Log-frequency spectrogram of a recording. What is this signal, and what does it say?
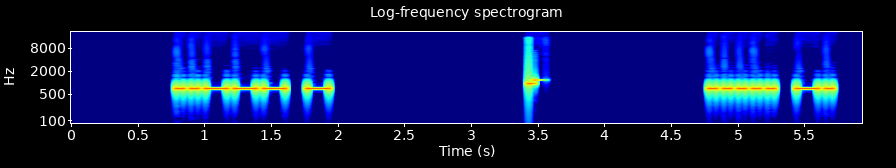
Morse code, heard as a keyed tone, about 22 wpm, 700 Hz. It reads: 2 T 5 N
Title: Single-Letter Single-Number 22wpm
